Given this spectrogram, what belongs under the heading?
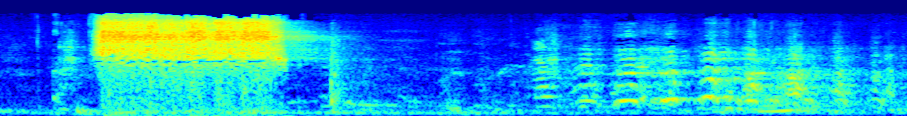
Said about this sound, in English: The brave citizens of Eureka formed a posse. Oh-wee-oh. Yo! With torches. Oh. Rifles. Fly swatters. And bug spray.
